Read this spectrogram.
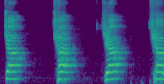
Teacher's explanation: जब हम च छ ज छ बोलते हैं तो हवा नीचे से आती है और पीछे जीभ ऊपर की ओर उठती है तालु की ओर, और वहां पर हवा टकराती है सीधी, और फिर इधर को रुककर अवरुद्ध होकर टकरा कर आती है, तब चा छा जा झा की आवाज आती है। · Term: चवर्ग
